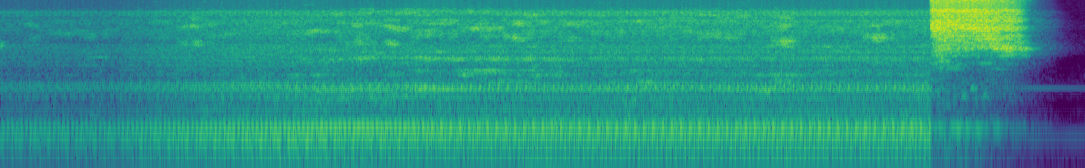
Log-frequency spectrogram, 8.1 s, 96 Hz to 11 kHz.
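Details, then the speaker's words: Old air compressor revived after sitting unused: steady, rapid pump chugging builds pressure to nearly 140 psi, then a sharp hiss as the pressure switch cuts out. It runs normally, with no leaks, though a small unexplained rattle was noted. "Seems like it's doing air compressor things. It's doing everything it's supposed to be doing."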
